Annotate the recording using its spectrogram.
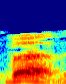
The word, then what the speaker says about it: vav: And as you get into each section, for instance, if we're in verses 41 through 48 tonight, and you see V-A-U with a little sign over it, that's the Hebrew word vav. You say, well, how do you know it's translated? Like, I found that on the internet where they pronounce it for you. So it's vav is how you pronounce that.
